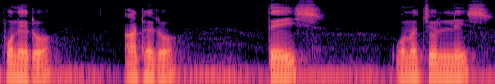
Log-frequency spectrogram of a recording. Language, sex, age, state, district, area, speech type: Bengali, male, 30-45, West Bengal, Jalpaiguri, rural, spontaneous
